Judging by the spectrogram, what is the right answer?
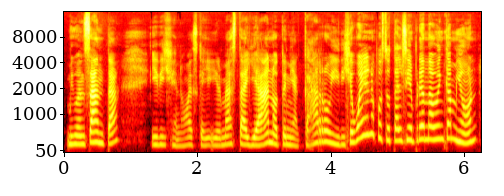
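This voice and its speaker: A young woman, telling her story as a guest in a casual interview, chatty and quick to laugh. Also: on the high side, animated, no room sound. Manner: chatty storyteller, laughs often, acts out quotes. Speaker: guest, TV reporter.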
